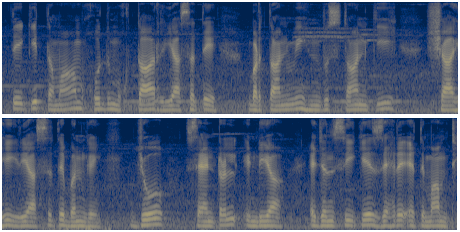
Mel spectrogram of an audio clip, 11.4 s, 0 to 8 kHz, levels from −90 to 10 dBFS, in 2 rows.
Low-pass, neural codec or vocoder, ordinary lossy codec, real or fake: none; none; none; real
